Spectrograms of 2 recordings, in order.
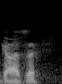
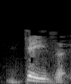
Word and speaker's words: Gaza: Verse 6, for three transgressions of Gaza, I'm sorry, not Gaza, Gaza is how you pronounce it.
